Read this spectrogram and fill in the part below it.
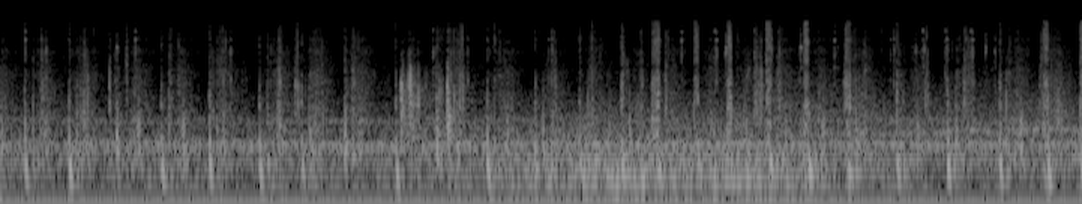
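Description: Footsteps run quickly on stone.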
